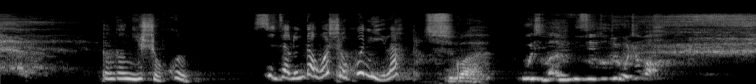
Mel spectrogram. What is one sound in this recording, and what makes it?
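A young woman speaks with urgency, close by.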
